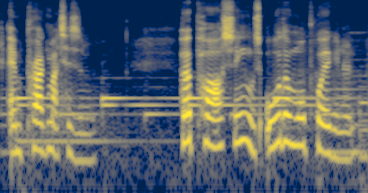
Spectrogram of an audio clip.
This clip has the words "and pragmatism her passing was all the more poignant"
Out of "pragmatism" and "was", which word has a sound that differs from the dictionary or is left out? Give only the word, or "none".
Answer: none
